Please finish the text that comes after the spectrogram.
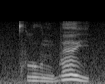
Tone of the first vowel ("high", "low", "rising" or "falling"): low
